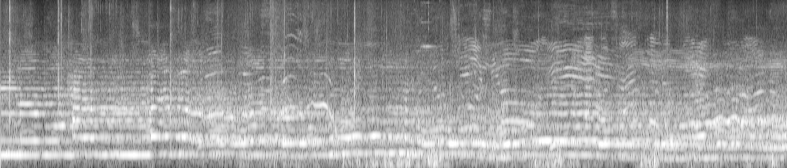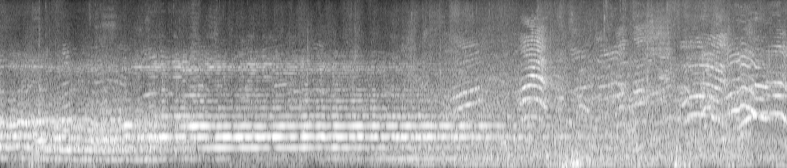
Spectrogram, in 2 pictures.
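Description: A large crowd chants together in a steady, droning unison outdoors.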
